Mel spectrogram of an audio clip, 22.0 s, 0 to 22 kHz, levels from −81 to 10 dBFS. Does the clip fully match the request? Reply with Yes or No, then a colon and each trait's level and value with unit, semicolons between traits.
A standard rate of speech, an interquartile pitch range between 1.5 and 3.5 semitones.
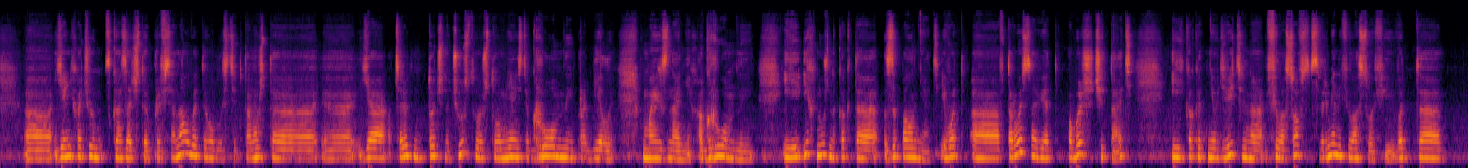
Yes: average, 125 wpm; average, 2.9 semitones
